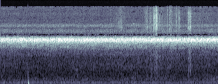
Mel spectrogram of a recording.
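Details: Spring peepers calling in spring: a dense, unbroken chorus of high-pitched peeps merges into a steady ringing drone, with a few faint clicks and taps scattered through it.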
